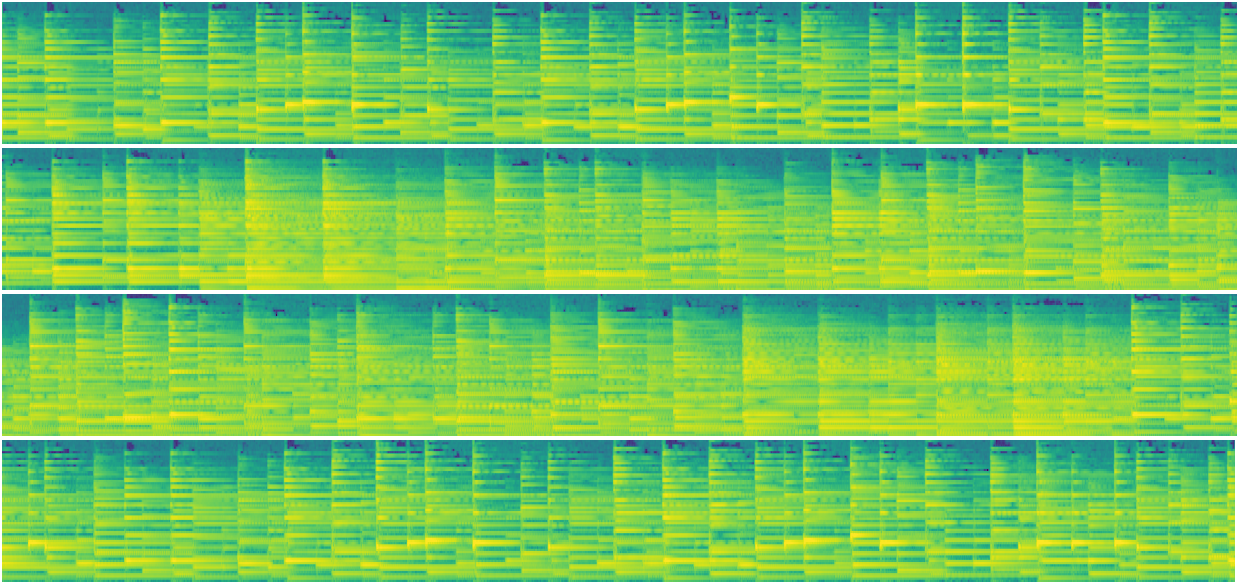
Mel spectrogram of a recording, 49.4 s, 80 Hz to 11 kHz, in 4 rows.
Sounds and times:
Music: 0.0s - 49.3s.

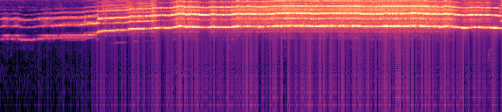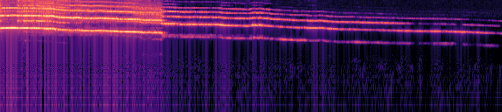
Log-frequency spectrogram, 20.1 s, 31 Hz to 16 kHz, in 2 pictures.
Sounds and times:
Whistle: 0.0s - 20.0s.

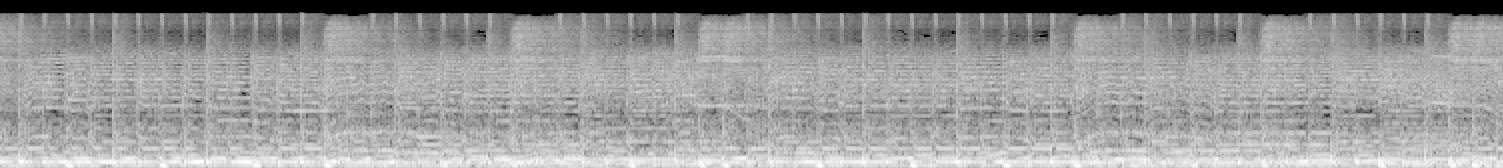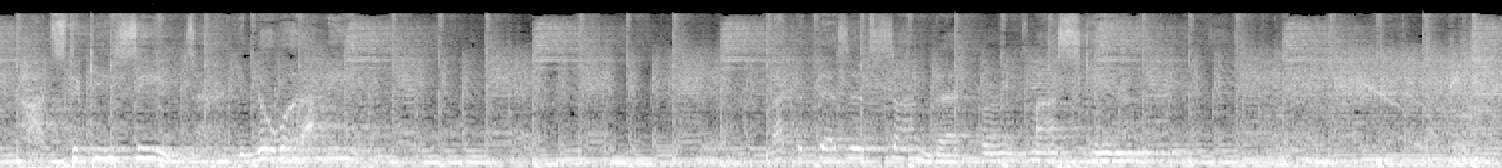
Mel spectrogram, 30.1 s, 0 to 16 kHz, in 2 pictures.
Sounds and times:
Music: 0.0s - 30.0s.

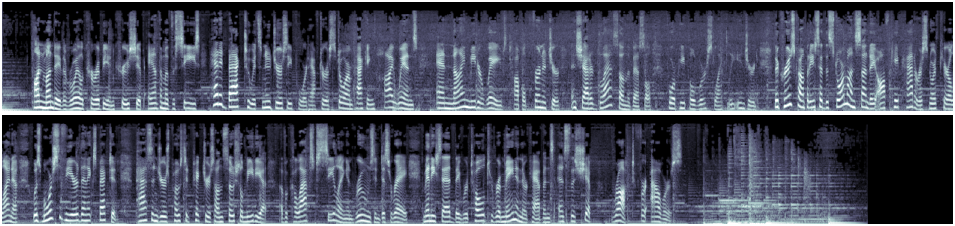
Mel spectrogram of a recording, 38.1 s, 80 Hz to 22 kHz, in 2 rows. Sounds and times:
Music: 0.0s - 36.4s
Speech: 0.6s - 32.6s.

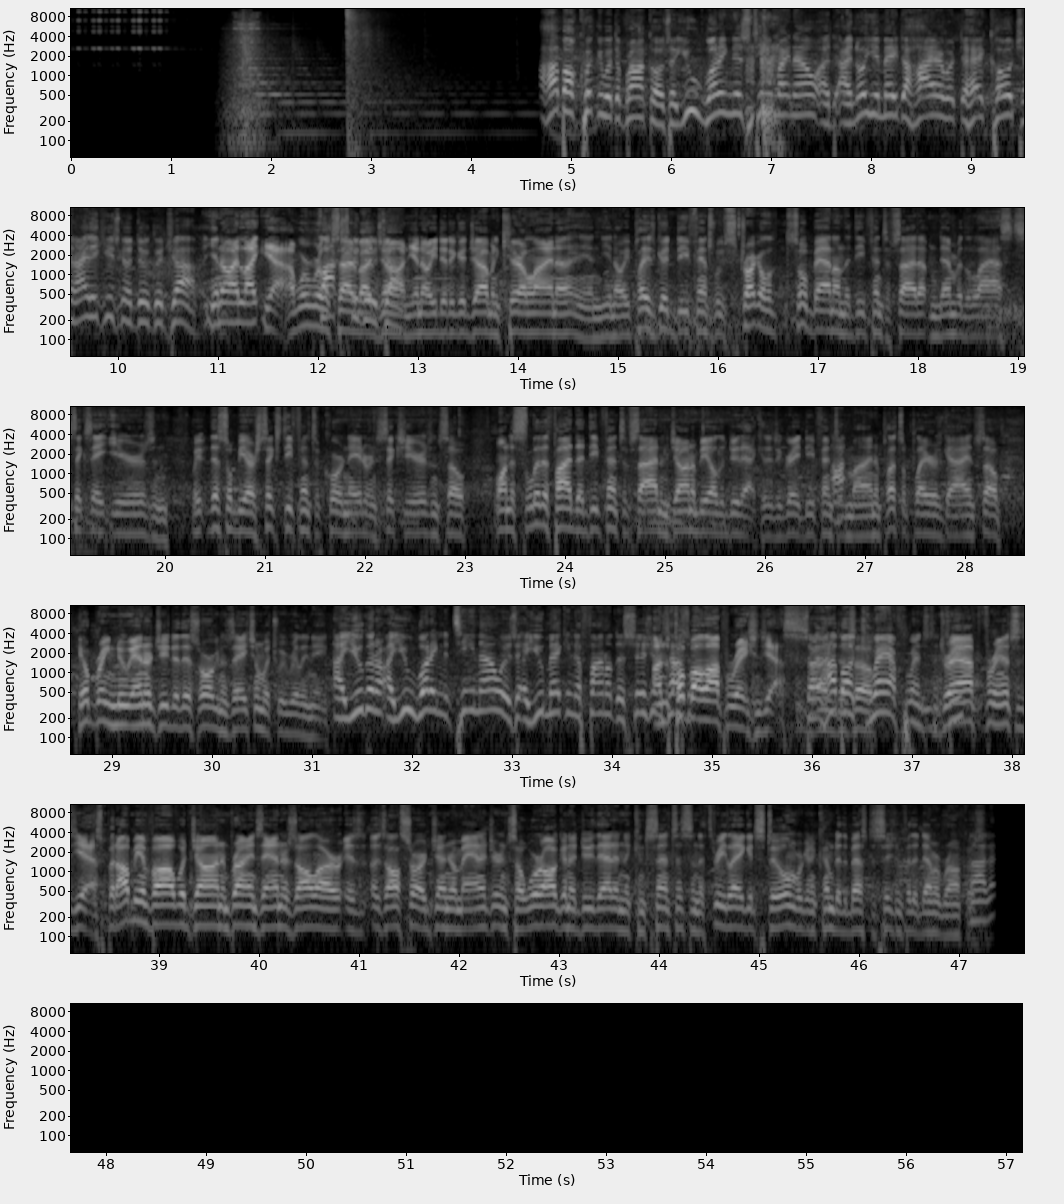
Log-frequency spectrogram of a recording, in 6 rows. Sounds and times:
Speech: 4.7s - 47.4s.

